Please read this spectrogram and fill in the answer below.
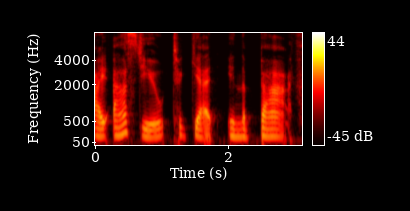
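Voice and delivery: through gritted teeth. A parent showing the voice she uses at bath time, through gritted teeth. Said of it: "your jaw is clenched, you're through gritted teeth, you're using your like teacher mom voice".

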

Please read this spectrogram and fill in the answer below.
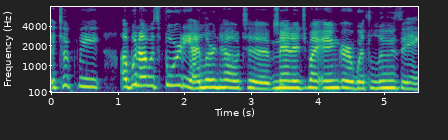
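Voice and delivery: dopey, mocking, weird, loud, drawn-out put-on voice. Quoting the other speaker's own words back to him: weird dumb-sounding imitation voice. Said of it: "Did you notice how she did that weird voice?".

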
